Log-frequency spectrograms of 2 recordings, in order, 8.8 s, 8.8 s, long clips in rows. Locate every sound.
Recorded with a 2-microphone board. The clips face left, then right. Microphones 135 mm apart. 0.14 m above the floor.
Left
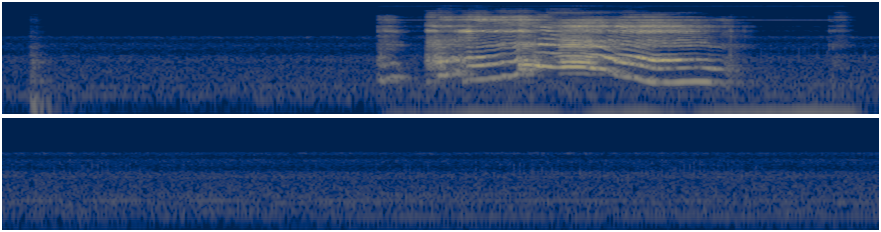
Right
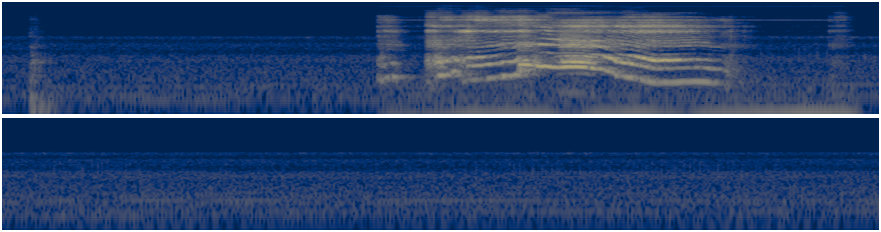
0.1 s a drawer: 30° right (ahead or behind), 1.5 m
1.9 s a baby crying: 20° right (ahead or behind), 1.0 m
